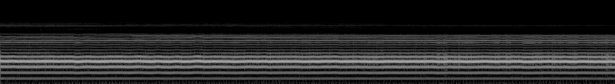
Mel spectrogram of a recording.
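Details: 59-year-old woman with Parkinson's disease, 2.5 years after diagnosis, on Parkinson medication, sustaining 'ah' on a deep breath as long as she can after intensive LSVT LOUD voice treatment; sustained loud, about 21 seconds; sustained vowel phonation after LSVT LOUD in Parkinson's disease.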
